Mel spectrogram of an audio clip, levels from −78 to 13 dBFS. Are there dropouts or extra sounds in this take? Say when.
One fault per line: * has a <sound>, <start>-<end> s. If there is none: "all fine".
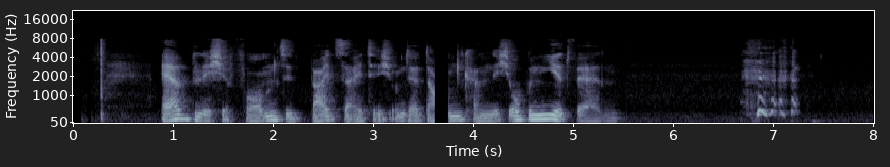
* has a dropout, 3.6-3.8 s
* has a laugh, 6.7-7.3 s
